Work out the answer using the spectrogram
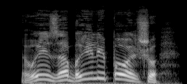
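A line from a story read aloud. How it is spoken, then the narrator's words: Shouted. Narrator (Russian): крикнул Мервин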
